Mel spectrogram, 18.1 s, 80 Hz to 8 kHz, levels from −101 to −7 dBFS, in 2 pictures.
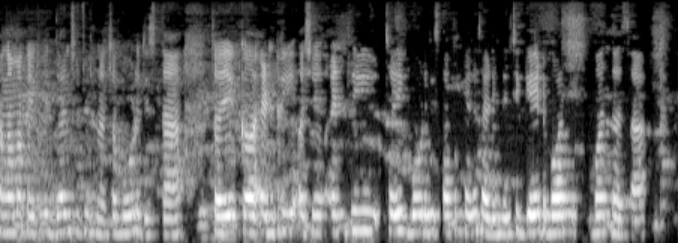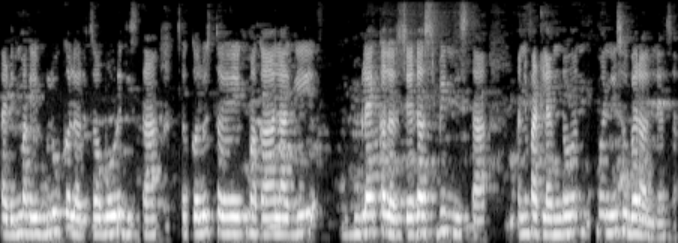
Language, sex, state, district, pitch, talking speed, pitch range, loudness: Konkani, female, Goa, North and South Goa, 210 Hz, 155 wpm, 195-215 Hz, -17 LUFS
